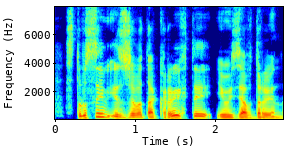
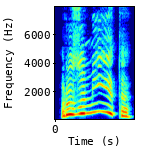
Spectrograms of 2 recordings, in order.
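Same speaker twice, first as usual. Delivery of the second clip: very high, squeaky little creature voice; a tiny animal piping up in excitement; Kulka exclaiming. A narrator's reading. Kulka tells Grampus they are almost there, squeaky excited cry.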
